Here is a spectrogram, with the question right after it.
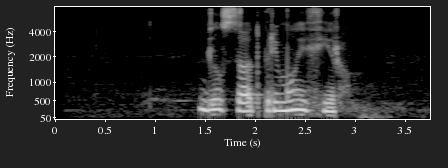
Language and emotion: Russian, neutral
